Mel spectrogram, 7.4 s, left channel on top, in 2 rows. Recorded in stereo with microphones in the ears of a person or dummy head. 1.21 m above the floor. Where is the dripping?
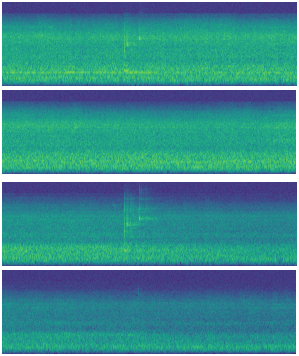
15° left (ahead or behind), 1.4 m.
